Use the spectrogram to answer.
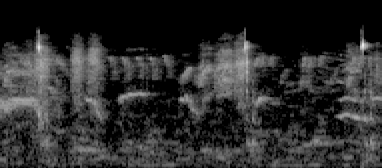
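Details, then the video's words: Canary fledgling trying out early song phrases: hissy, buzzy high chatter in short bouts, mixed with thin level whistles and a few sharp clicking ticks against a quiet background. "Pichón de CANARIO soltando sus primeros cantos, trines, Charrasqueando"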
